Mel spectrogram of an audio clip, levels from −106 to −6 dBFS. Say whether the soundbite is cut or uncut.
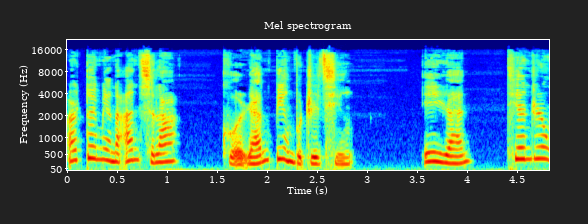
uncut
